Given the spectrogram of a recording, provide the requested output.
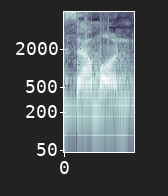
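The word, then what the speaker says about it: salmon: फिर उसके बाद बारी आती है सैमन, इसमें एल साइलेंट है, ये भी फ्रेश ताज़ा पानी की मछली के लिए इस्तेमाल होता है।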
